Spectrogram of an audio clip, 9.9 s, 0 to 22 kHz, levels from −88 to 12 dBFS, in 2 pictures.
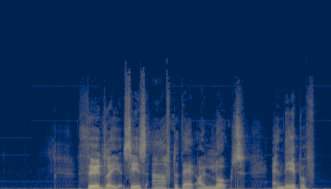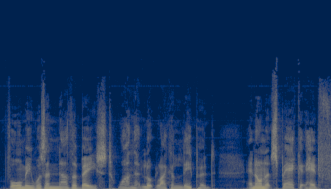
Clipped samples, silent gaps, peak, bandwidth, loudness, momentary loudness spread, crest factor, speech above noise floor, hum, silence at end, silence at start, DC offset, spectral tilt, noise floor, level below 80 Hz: under 0.1%; none; -10 dBFS; 14.5 kHz; -30 LUFS; 10 LU; 22 dB; 30 dB; none; 0 s; 1 s; under 0.1%; -4.5 dB/octave; -61 dBFS; -48 dBFS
